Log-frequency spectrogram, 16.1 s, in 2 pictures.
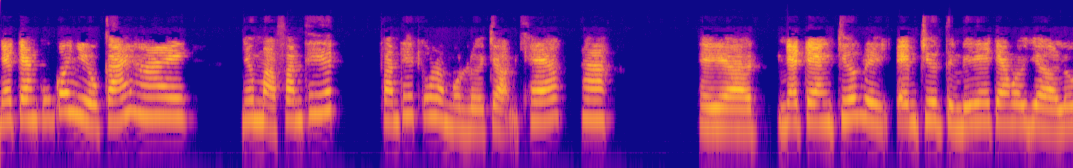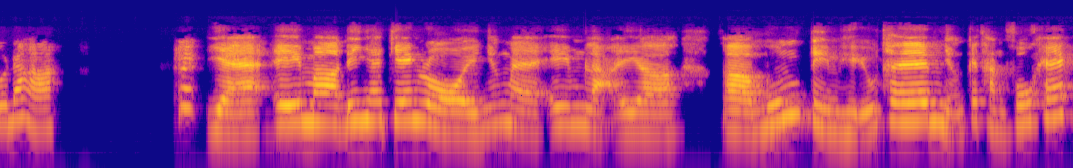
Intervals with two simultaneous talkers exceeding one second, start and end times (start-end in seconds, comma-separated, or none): none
